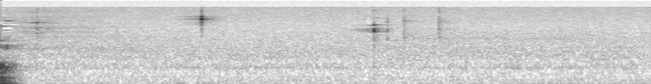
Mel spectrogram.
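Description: Two faint computer mouse clicks, about half a second apart, against near silence.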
